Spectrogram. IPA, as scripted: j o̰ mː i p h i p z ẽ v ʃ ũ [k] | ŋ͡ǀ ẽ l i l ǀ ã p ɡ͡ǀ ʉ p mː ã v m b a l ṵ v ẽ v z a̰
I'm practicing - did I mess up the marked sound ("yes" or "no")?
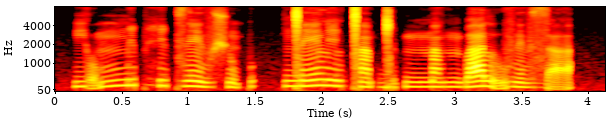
yes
